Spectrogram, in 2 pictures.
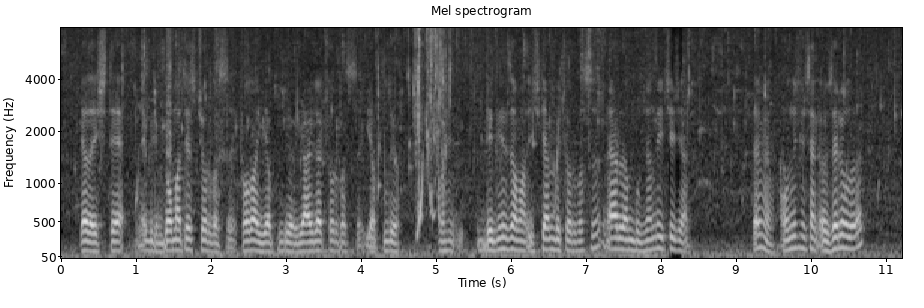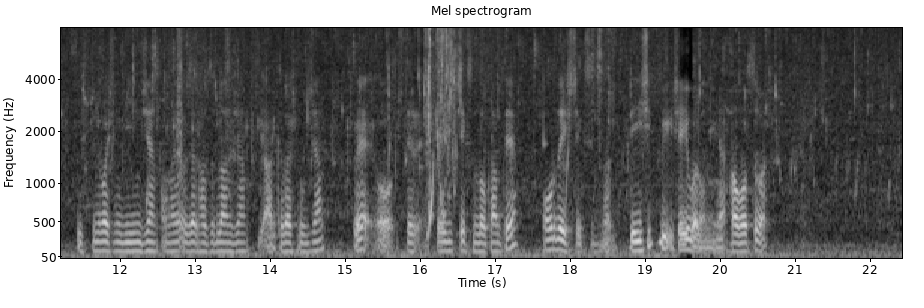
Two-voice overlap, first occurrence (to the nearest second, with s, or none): none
